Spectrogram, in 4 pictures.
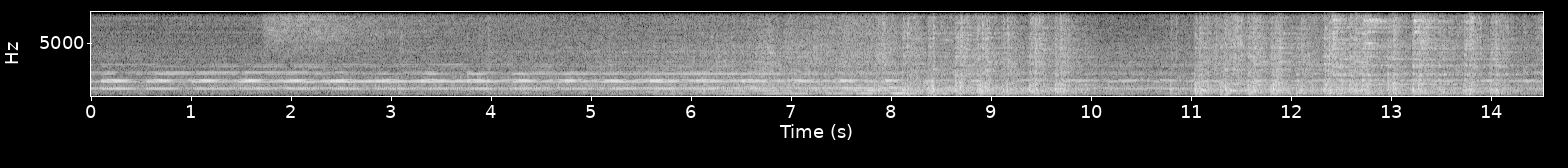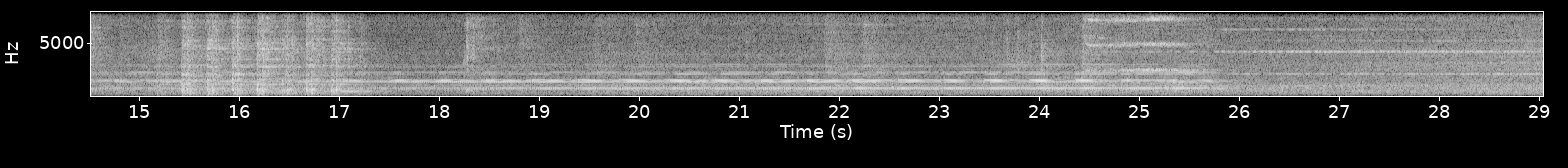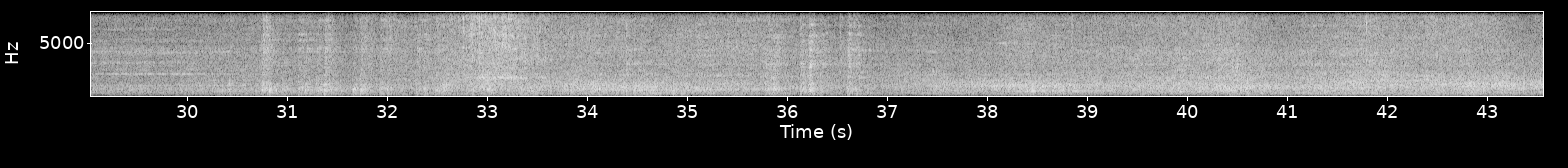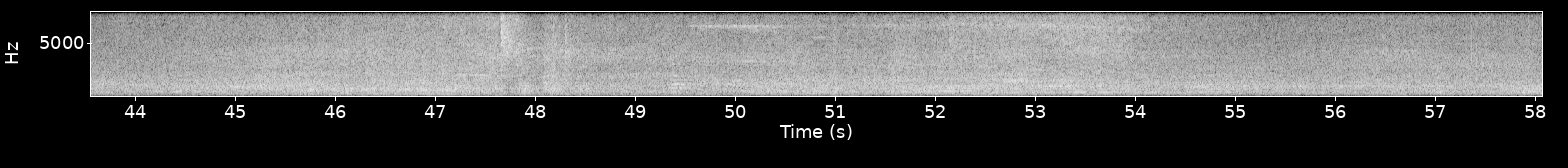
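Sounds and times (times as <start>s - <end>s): level crossing warning bell: 0.0s - 30.7s
rail vehicle whine: 0.0s - 58.0s
road traffic passing: 1.3s - 15.3s, 30.1s - 58.0s.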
